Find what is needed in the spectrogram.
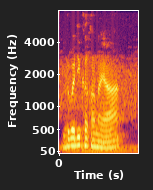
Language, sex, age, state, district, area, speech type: Bodo, male, 18-30, Assam, Chirang, urban, spontaneous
